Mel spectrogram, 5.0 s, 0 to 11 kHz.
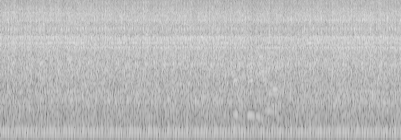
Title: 1920 Locomobile first run after rebuild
